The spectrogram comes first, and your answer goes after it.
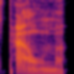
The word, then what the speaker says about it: Palm: The L is silent in her name. It's Palm.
